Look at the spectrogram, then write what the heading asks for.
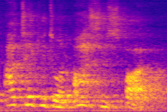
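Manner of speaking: lightly sketch the Jamaican driver's voice; light Jamaican accent. Retold or imitated. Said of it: "He said in Jamaican".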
